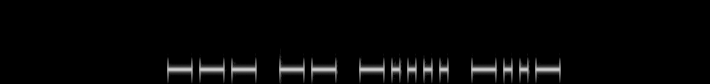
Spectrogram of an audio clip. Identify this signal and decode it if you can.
Morse code, heard as a keyed tone, about 15 wpm, 700 Hz. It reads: OM6X
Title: DXCC-100 Call Signs - 4 Characters - Repeated 3x - 15wpm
